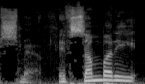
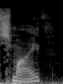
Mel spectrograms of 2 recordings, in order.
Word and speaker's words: Smith: but and I mean we pronounce our name Smith. If you cover up the S, it's Myth. You put an S on it, Smith. Right. People will like to call it Smythe.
